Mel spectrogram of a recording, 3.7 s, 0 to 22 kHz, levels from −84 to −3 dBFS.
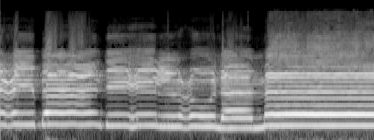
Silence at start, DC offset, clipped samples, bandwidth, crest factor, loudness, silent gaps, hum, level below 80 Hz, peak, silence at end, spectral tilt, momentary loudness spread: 0 s; under 0.1%; under 0.1%; 15.5 kHz; 8 dB; -14 LUFS; none; none; -60 dBFS; -6 dBFS; 0 s; -1 dB/octave; 7 LU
